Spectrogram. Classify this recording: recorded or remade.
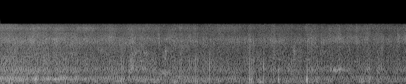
remade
